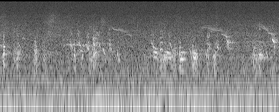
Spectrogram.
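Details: Chickens, hens clucking in a flock: soft, short, rapid clucks with thin, high, falling peeps scattered throughout, all fairly faint over a low background rumble.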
